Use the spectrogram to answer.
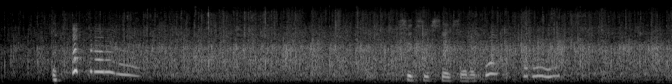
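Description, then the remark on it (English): A crowd claps steadily throughout at a speaker's request, a dense, sustained patter of many hands, with a few voices calling out and cheering over the applause. “Clap for me again.”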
